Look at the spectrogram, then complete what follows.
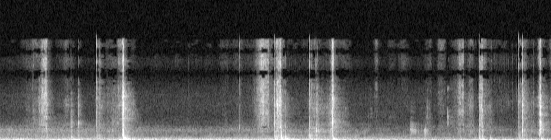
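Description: Glossy oracle cards being flipped through by hand, one card moved to the back of the deck at a time: a scattering of light card clicks and taps at irregular intervals.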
